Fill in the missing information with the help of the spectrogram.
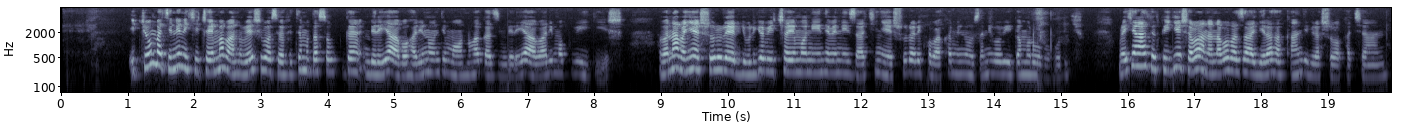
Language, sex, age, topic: Kinyarwanda, female, 25-35, education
